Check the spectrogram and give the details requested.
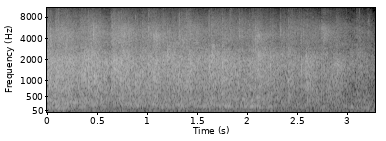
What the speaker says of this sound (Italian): applauso giustamente, auguri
